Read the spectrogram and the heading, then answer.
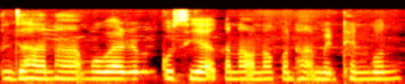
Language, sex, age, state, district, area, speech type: Santali, female, 18-30, Jharkhand, Bokaro, rural, spontaneous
